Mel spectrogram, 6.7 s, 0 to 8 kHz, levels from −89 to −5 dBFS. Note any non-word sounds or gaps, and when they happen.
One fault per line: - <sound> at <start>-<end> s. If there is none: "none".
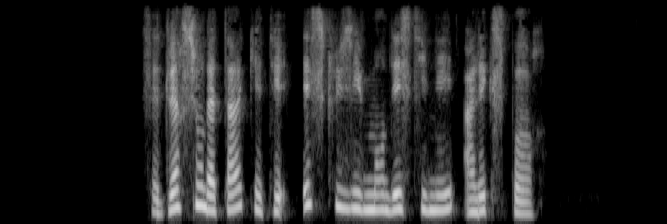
none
